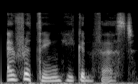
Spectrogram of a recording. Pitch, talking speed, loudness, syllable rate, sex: 180 Hz, 130 wpm, -20 LUFS, 6.4 syllables/s, female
